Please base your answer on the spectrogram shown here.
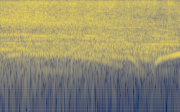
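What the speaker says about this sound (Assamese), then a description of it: "গতিকে সকলোৱে এবাৰ বাইদেউৰ কাৰণে হাত চাপৰি বজাব লাগে" A college audience at a cultural program claps and cheers for their vice principal, a loud, dense wash of applause with whoops and shouts running steadily throughout.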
